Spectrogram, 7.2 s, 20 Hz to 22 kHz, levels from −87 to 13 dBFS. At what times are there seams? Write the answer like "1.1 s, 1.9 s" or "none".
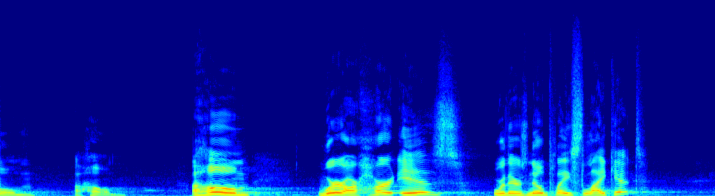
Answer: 1.8 s

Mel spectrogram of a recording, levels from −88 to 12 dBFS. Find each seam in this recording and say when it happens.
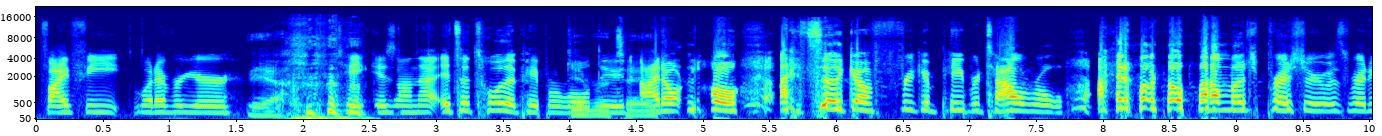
none

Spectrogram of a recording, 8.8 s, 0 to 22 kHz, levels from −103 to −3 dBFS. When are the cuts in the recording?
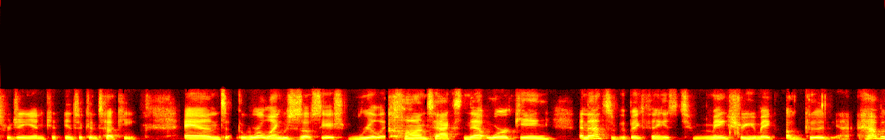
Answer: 3.8 s, 6.2 s

